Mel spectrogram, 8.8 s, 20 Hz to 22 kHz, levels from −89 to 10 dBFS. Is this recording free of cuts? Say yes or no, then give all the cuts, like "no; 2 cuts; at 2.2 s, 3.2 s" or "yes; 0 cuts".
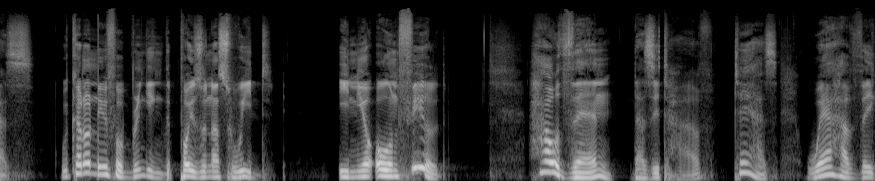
yes; 0 cuts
